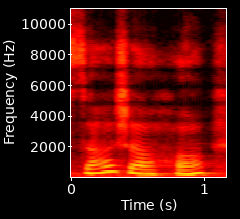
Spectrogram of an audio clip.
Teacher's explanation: सा, शा, हा ये ऊष्म और संघर्षी व्यंजन है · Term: ऊष्म संघर्षी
